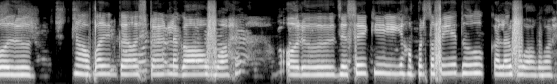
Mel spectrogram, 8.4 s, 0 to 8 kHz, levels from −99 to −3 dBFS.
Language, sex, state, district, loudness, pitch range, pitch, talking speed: Hindi, female, Uttar Pradesh, Jyotiba Phule Nagar, -15 LUFS, 235-265 Hz, 245 Hz, 130 wpm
